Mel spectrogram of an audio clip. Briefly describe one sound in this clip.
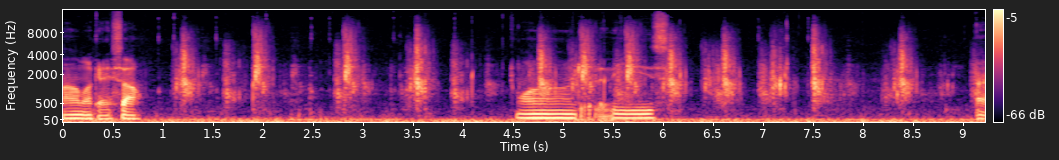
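A pickaxe chips at stone in quick, repeated knocks.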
